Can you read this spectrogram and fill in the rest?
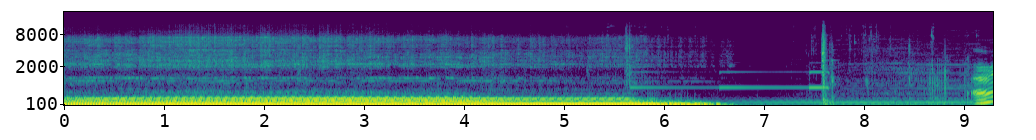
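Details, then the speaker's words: Lexus GS300 after rod-knock repair (new ACL race rod bearings, number three had spun, new starter, plugs, fluids): idle with a light regular rasp about four times a second, then shut off; owner suspects the flywheel scraping the block, unconfirmed. "it does make that weird little noise that flywheel scraping against seems like it's I think it's scraping against the block"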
